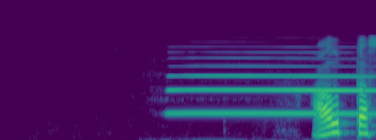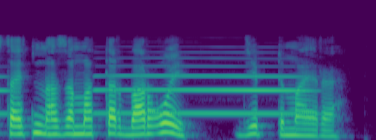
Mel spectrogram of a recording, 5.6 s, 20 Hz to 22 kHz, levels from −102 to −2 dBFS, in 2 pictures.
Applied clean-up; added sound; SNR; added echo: none; Wind instrument, woodwind instrument; 7 dB; none.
